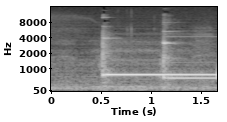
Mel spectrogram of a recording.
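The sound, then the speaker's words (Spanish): An electronic telephone ringing tone of an outgoing call being dialed starts after a short quiet moment and holds steadily, with a second chime-like pulse partway through, fairly loud and clear, no voices present. “Le están marcando, le están marcando.”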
